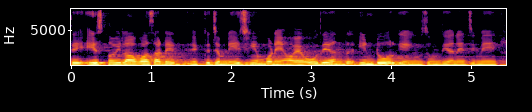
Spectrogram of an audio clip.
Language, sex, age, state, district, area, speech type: Punjabi, female, 30-45, Punjab, Fatehgarh Sahib, urban, spontaneous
